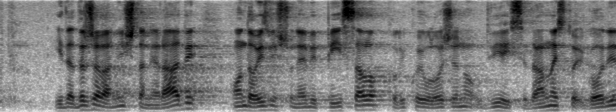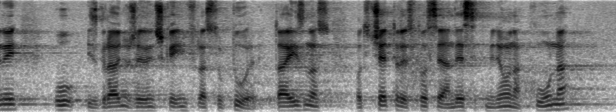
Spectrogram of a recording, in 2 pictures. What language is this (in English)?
Croatian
